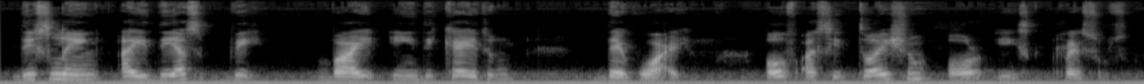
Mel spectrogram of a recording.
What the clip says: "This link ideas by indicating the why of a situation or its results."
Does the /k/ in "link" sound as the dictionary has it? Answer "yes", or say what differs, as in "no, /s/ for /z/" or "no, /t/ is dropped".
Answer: no, /k/ is dropped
